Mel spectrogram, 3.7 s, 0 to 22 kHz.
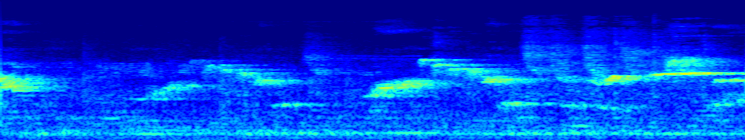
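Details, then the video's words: Somewhat quieter whistled song of a white-rumped shama in its third molt. Short slurred notes are followed by louder bright whistles and scratchy high accents in the second half. "White Rumped Shama – “Imagine by Falcon” - 3rd Molt"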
